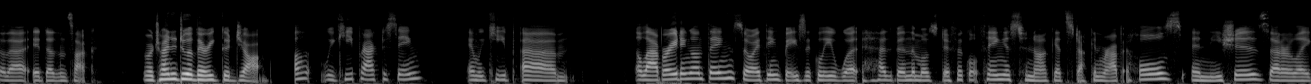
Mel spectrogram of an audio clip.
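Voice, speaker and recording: On a very clean recording with a silent background, a woman speaks in an unremarkable speaking voice at medium pitch, with ordinary pitch variation and a fairly quick pace. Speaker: wedding and quinceañera photographer, vlogger. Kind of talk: casual vlog.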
